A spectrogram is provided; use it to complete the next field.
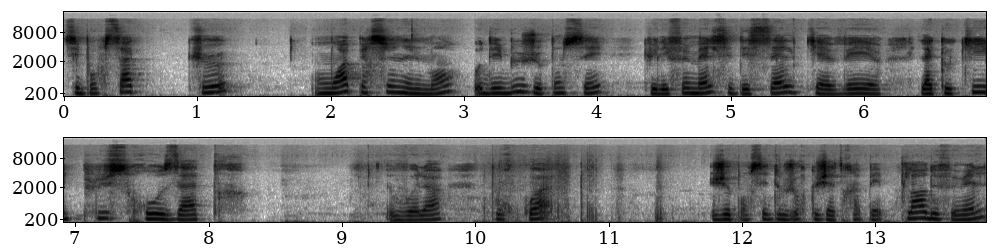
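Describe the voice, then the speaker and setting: A woman speaks at a fairly high pitch with fairly even intonation. Her pace is fairly slow, broken by long, frequent pauses. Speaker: youtuber talking about crayfish hobby. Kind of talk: casual vlog monologue.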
